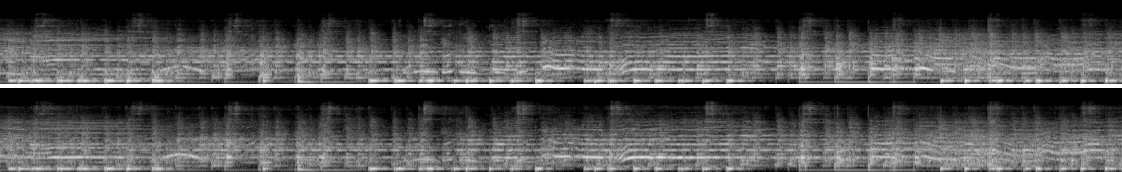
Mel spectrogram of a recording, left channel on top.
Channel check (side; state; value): both; normal; correlation 0.10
